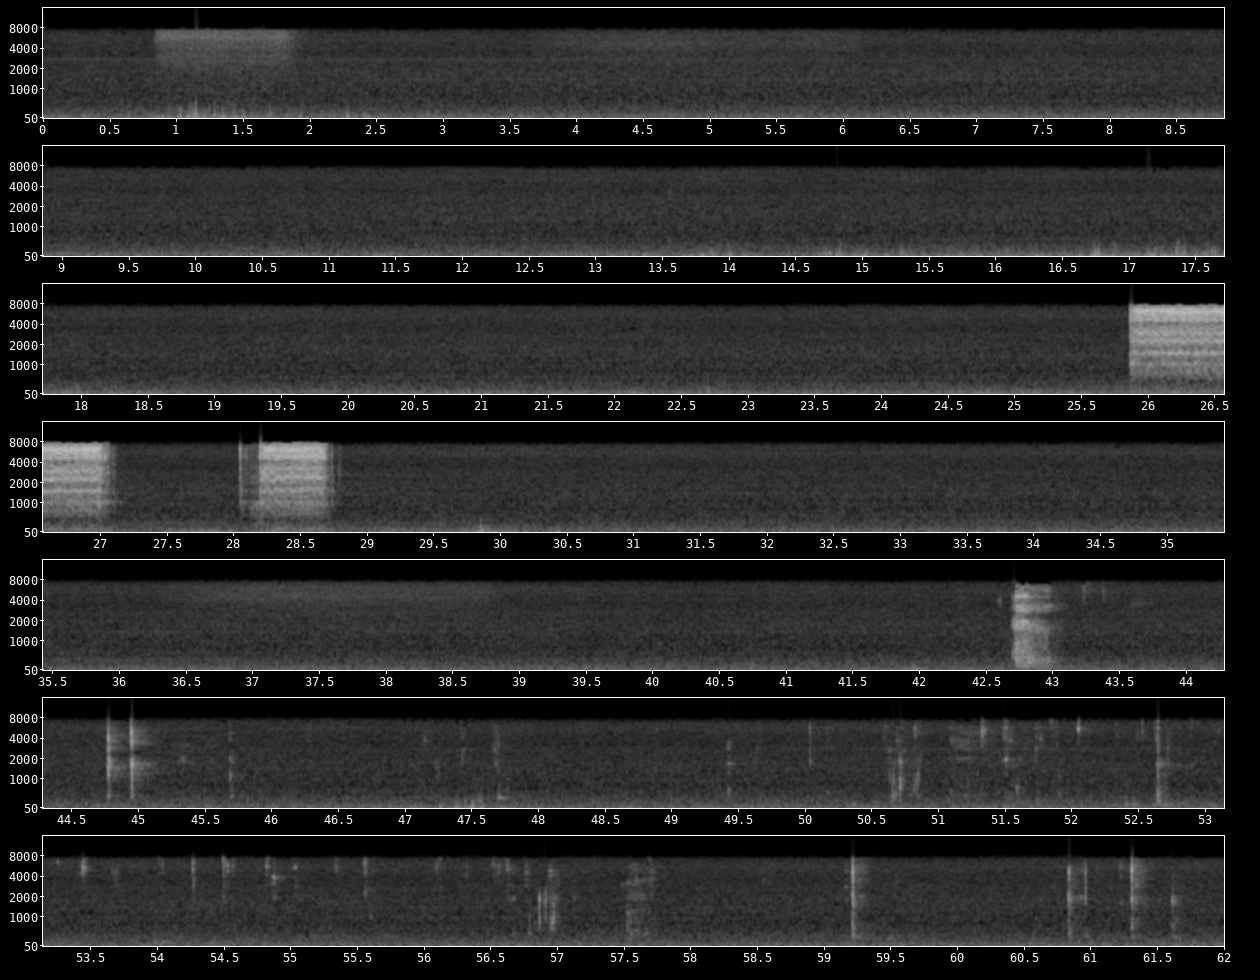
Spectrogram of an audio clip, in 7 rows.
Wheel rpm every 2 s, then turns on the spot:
0, 0, 0, 0, 0, 0, 0, 0, 0, 0, 0, 0, 20, 100, 40, 0, 0, 0, 0, 0, 0, 0, 0, 0, 0, 0, 0, 0, 0, 0, 0.
none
